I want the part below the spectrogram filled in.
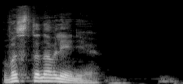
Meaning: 1. restoration, renewal (the process of bringing an object back to its original state) 2. reinstatement 3. reduction
- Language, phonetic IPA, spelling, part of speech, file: Russian, [vəsːtənɐˈvlʲenʲɪje], восстановление, noun, Ru-восстановление.ogg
